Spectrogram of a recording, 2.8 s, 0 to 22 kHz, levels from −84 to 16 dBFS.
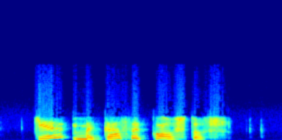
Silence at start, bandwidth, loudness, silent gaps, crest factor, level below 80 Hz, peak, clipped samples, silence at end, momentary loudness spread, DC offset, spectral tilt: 0.35 s; 9.6 kHz; -15 LUFS; none; 16 dB; -68 dBFS; -2 dBFS; under 0.1%; 0.55 s; 9 LU; under 0.1%; -4.5 dB/octave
